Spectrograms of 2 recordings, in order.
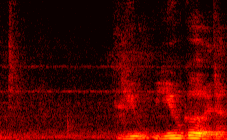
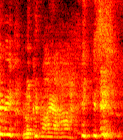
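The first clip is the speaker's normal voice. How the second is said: slow, loud, laughing; laughing creepy; 8 semitones higher, 8 dB louder, slower than usual. Acted. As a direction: drag it out with a laugh. Creepy NPC line, laughing.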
